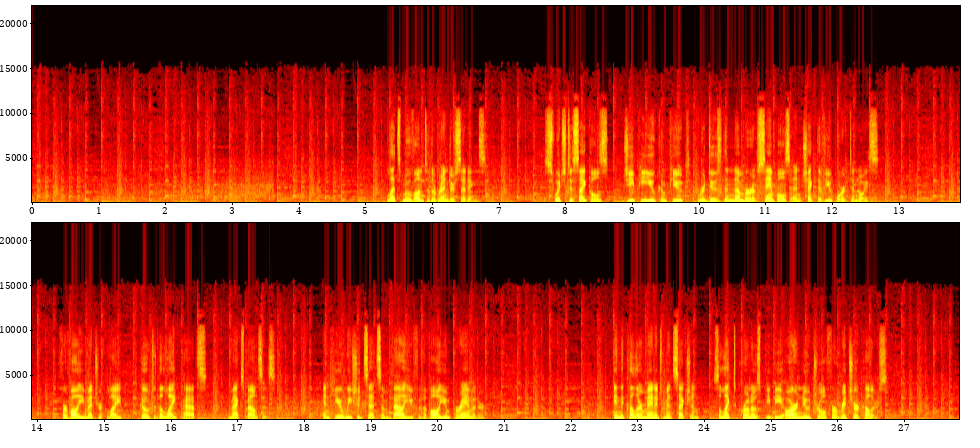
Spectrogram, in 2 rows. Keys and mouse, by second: 1.0 click, 2.3 click, 3.4 click, 6.5 click, 7.2-7.9 drag, 8.4-9.0 drag, 9.7 click, 11.6 click, 12.1 click, 14.6 click, 17.5-19.8 drag, 21.2 click, 22.3 click, 24.6 click.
